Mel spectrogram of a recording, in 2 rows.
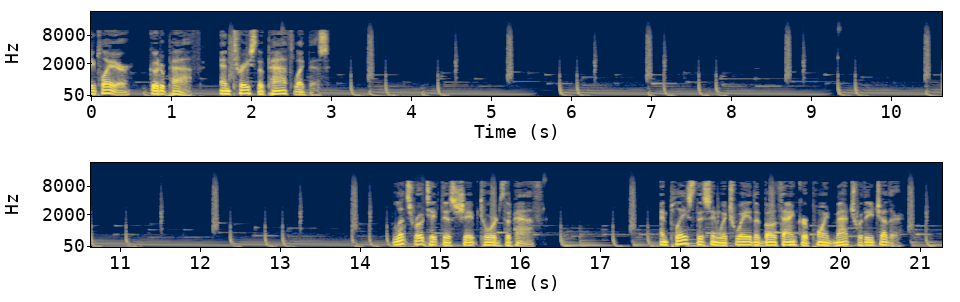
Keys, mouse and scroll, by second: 11.9 click, 12.7-13.4 alt+scroll up 2, 13.4 space, 13.7-14.0 click, 15.8 r, 16.4-18.9 drag.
